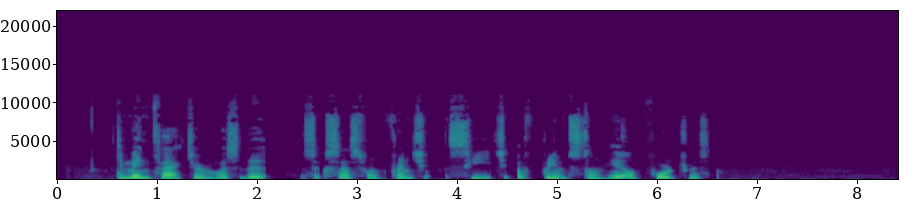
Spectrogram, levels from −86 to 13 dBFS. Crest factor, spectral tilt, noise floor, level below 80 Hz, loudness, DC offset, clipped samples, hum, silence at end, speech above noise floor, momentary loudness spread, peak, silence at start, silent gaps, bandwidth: 24 dB; -6 dB/octave; -74 dBFS; -62 dBFS; -25 LUFS; under 0.1%; under 0.1%; none; 1.95 s; 50 dB; 14 LU; -2 dBFS; 0.6 s; none; 10.5 kHz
